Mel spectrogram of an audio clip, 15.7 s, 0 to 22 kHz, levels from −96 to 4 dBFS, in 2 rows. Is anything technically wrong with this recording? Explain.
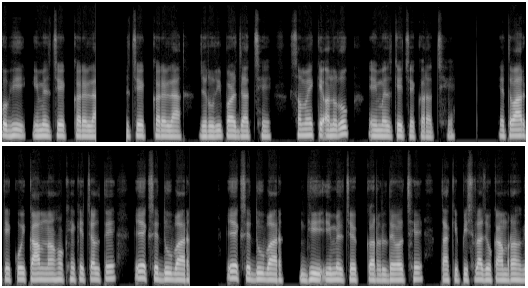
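Yes, the speech has two stream reconnects, at 1.40 to 2.59 s and at 10.66 to 12.04 s. Each time the connection dropped, the player went silent, reconnected and started a fresh decoder mid-stream, with the server resending earlier audio. You hear a gap of about 0.43 s, then 0.39 s, after which the speech jumps back about 0.76 s, then 0.99 s, repeating what was just heard, its first instant muted or fading in.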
